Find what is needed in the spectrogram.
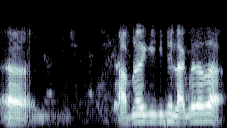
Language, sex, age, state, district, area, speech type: Bengali, male, 18-30, West Bengal, Darjeeling, urban, conversation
